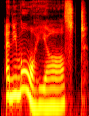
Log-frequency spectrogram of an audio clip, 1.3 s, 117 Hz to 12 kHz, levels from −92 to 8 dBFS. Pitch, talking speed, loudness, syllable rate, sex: 225 Hz, 180 wpm, -15 LUFS, 5.1 syllables/s, female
